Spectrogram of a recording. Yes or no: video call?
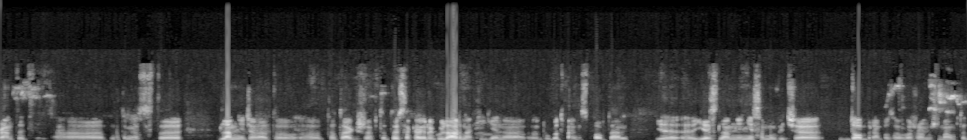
yes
